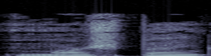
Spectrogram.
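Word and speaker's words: Marjoribanks: of chalmundale castle warwickshire pronounced kakubri flanover marshbank sellers vikant barkley of chumley castle workshop he is standing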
